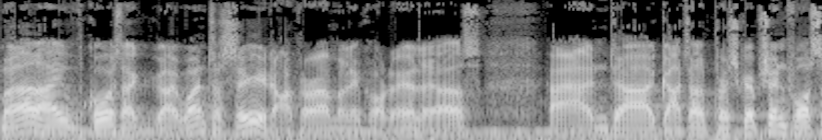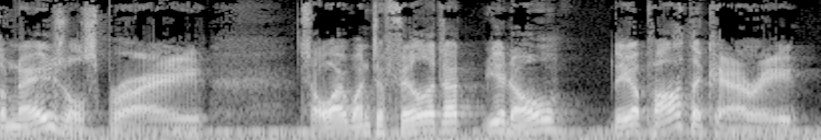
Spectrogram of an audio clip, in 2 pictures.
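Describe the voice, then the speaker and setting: A put-on character voice speaks at a moderate pace. Background noise is clearly audible. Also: man, medium pitch for a man. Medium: audio drama. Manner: hesitant, rambling with many ums and uhs.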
